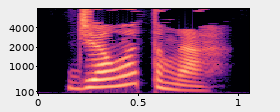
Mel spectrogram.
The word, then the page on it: jawa tengah: Indonesian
